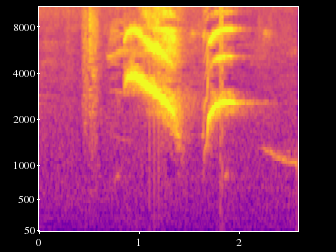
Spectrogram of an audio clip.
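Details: Common hill myna calling: a loud descending whistle, then a short rising-then-level whistled note, ending in a faint low downslurred whistle.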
